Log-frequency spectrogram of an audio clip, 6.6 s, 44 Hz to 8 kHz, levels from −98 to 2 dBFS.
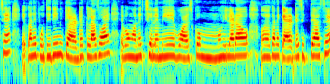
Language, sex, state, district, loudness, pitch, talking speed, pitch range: Bengali, female, West Bengal, Purulia, -13 LUFS, 245 Hz, 145 wpm, 235-260 Hz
